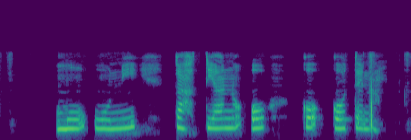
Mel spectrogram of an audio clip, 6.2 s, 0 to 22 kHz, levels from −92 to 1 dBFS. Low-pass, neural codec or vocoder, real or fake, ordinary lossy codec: 5.4 kHz; none; real; AAC, 48 kbps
